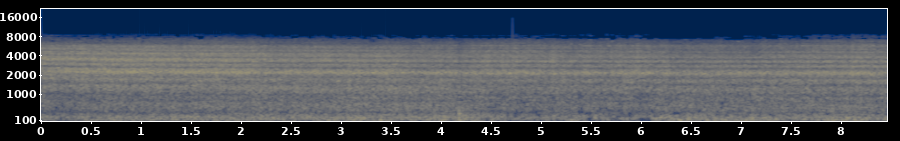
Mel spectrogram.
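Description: Steady loud roar of a river in full flood, a torrent of muddy floodwater rushing past.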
